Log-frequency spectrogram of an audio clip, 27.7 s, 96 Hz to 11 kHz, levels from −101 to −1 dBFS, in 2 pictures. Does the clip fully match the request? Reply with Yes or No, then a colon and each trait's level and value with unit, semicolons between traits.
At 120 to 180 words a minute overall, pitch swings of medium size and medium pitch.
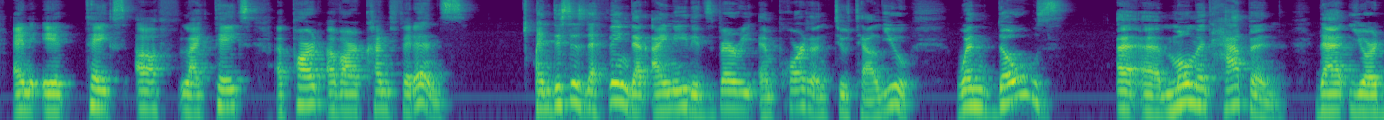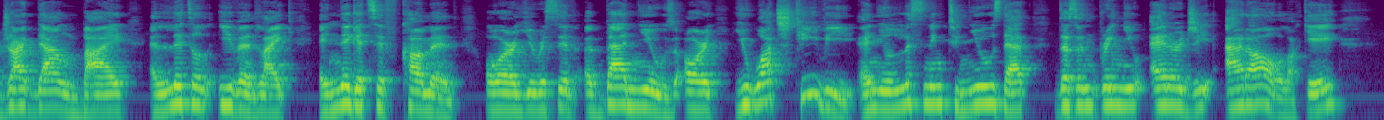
Yes: average, 145 wpm; average, 4.2 semitones; medium, 150 Hz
